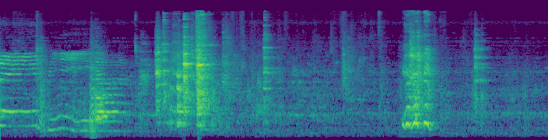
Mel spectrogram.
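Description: A young child's wordless babble and vocal sounds, with scattered sharp clicks and knocks in between.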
